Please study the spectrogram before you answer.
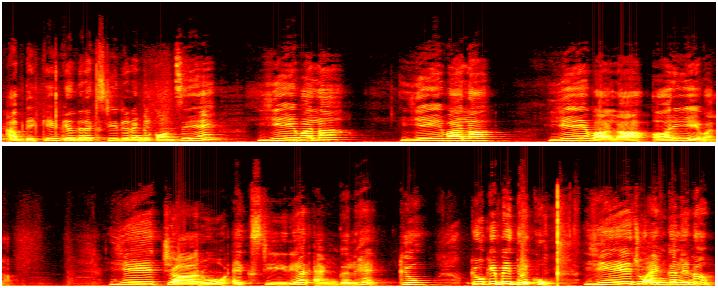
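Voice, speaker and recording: A woman's voice: high-pitched, fairly bright tone. A young Indian woman teaching a maths lesson, explaining step by step in Hindi mixed with English terms and often checking in with "right?".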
